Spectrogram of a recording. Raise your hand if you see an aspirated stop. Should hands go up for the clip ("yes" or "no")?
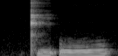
yes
